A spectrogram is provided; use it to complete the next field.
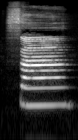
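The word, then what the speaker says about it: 三: Ensuite pour dire tr on dit sa qui utilise le aussi le premier ton sa dans le mot français sa et on révise E R S.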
